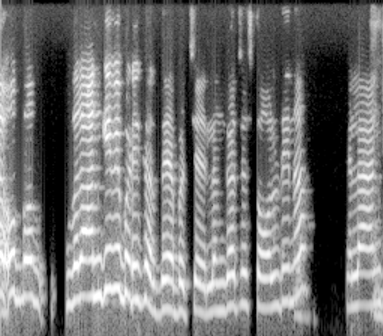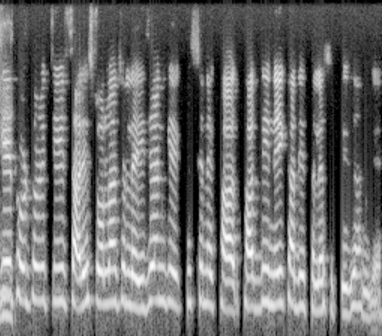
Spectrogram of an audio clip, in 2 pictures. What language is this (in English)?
Punjabi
